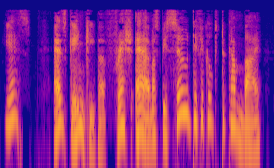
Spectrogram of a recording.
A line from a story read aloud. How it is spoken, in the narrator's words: said Umbridge sweetly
